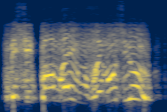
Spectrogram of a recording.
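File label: player friendly fire, mood low, French; War Thunder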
